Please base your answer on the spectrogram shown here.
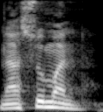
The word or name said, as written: nasuman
